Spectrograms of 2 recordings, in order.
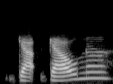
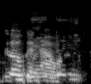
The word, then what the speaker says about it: Gogenauer: Gaulner, is that correct? So Gogenauer. Gogenauer?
